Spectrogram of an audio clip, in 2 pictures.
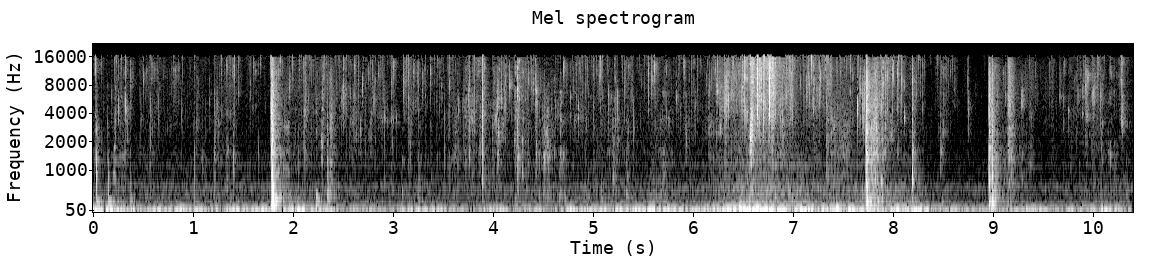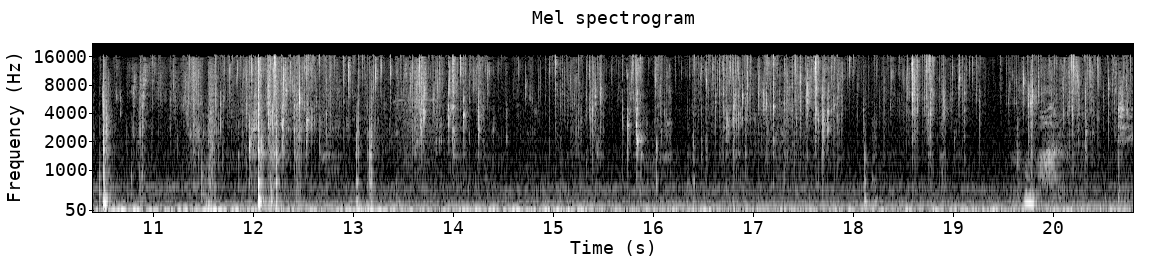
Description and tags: handling raw chicken1
Separating a whole chicken
chicken, juicy, meat, raw, sloshing, squishing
